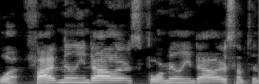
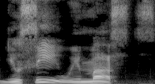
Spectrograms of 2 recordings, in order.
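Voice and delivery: put-on over-the-top French accent, spoken very slowly; 5 semitones lower than usual. Quoting a scientist meant to sound german, in a full french accent. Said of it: "That's not a German accent. I went full French there".

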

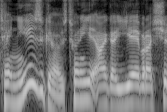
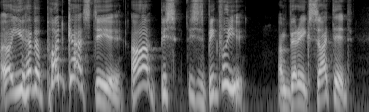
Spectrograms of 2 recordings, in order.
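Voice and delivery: put-on South African accent, pitched up and patronizing; 5 semitones higher than usual. Showing another speaker what the South African accent sounds like: put-on South African accent. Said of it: "Everything's like, everything's, like, complimentary and patronizing".

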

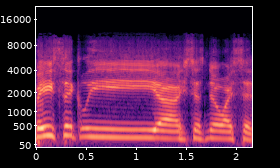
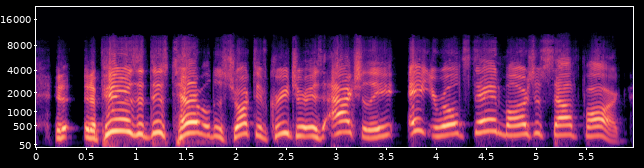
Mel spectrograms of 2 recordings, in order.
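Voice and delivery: pitched-up TV newscaster report delivery; 6 semitones higher, 3 dB louder than usual. Retelling a South Park scene, speaker voices the newscaster, news anchor voice. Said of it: "The news goes".

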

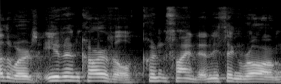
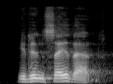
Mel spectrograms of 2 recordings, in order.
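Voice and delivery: normal talking voice

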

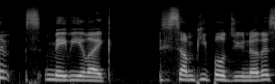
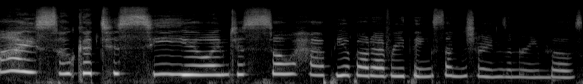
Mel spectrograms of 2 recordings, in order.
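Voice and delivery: very high-pitched, gushing, smiley put-on voice; 12 semitones higher than usual. Asked by her for your best impression of her, imitate her as high-pitched and smiley. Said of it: "so high-pitched and smiley".

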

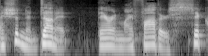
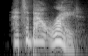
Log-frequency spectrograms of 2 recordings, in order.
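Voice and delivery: discreet, hushed, higher-pitched voice; 5 semitones higher, 5 dB quieter than usual. The narrator answers a question, hoping Brendan will keep quiet too; as quietly as possible. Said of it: "I said as quietly as I could".

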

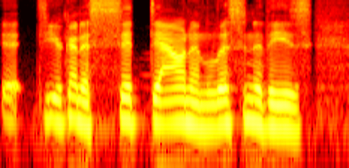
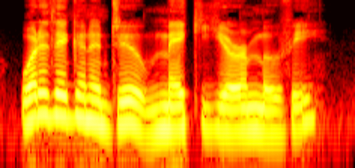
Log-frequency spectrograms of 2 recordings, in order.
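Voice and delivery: cruel, menacing, vicious, sinister voice; 2 semitones lower than usual. Acting out the voice in their head while writing for screen, imitating a vicious, sinister voice. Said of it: "this very vicious, sinister voice".

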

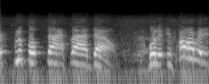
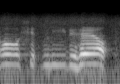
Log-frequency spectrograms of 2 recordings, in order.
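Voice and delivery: needy, begging, pleading cry. Imitating the gods asking for help: imitating the gods begging for help. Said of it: "they're begging for help".

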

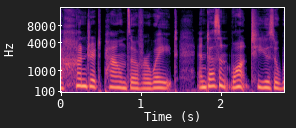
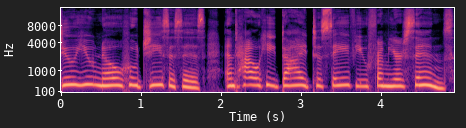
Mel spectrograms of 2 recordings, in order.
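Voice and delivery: acted, loud shout pitched high; 5 semitones higher than usual. Retelling shouting a question into a hard-of-hearing man's ear: imitating own shouting. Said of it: "I was literally shouting".

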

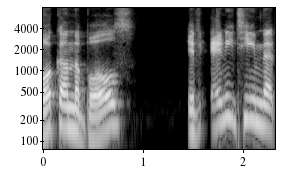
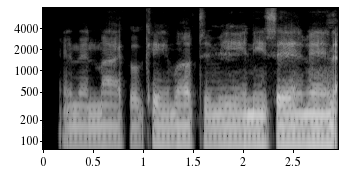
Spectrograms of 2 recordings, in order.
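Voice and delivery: very low, slow vocal-fry drawl, deep and drawn out; 9 semitones lower, 9 dB quieter than usual. Imitating how a basketball player talked: Scottie Pippen impression, deep slow voice. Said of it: "every time Scottie Pippen talked, he was like".

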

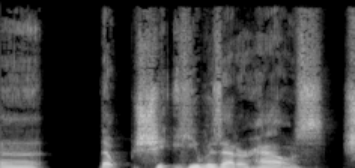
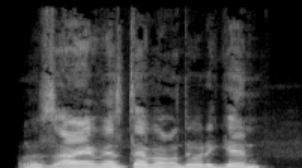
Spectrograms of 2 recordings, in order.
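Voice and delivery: very high, goofy, dumb alien voice; 10 semitones higher than usual. Recapping a TV episode, speaking as an alien in a dumb alien voice. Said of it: "Dumb alien voice".

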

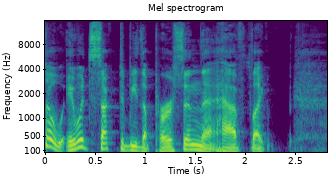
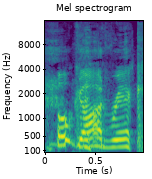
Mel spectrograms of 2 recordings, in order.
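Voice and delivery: very high-pitched cartoon-style exclamation; 13 semitones higher, 4 dB louder than usual. Joking along in a conversation about a cartoon: Morty voice. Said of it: "you sounded like Morty right there".

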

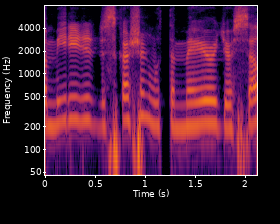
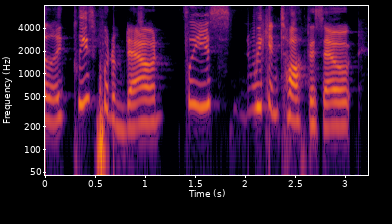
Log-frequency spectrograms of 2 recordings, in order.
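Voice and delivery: pleading, begging tone; 2 semitones higher than usual. Asking Dumisa to put the gnome down: pleading. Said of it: "persuasion check Dumisa?".

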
